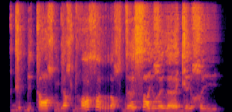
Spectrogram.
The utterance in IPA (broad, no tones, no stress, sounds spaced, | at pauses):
ɡʲ ʌ ɡ͡b ɪ k ɑ χ ŋ ɡ æ χ ɖʱ ɒ x ɒ r ɔ χ d ɜ s ɑ j ʁ ɪ l æ ɡʲ æ j χ i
